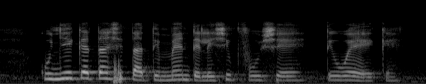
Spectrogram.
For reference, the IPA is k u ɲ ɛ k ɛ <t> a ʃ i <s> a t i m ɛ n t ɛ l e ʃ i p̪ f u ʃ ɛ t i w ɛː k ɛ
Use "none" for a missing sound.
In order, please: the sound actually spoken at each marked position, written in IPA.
t, t

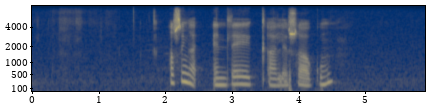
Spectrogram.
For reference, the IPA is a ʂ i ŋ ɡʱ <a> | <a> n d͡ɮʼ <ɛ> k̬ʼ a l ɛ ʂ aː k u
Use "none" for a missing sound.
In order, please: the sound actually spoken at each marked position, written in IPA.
a, ɛ, ɛ

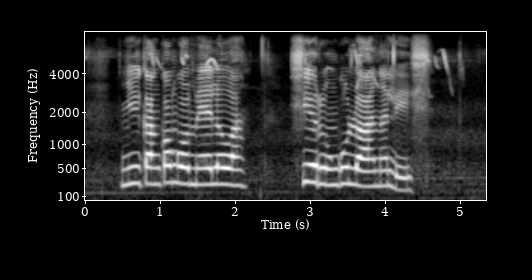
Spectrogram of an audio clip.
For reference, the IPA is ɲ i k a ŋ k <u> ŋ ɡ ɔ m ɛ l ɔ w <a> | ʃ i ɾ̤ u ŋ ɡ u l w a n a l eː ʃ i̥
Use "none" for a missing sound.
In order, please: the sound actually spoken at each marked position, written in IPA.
ɔ, a

